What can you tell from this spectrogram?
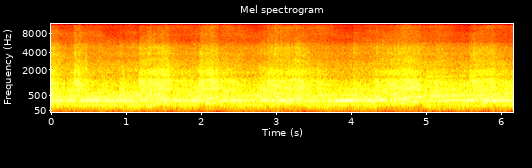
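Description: Several racing touring car engines running together, idling with repeated throttle blips that rise and fall in pitch.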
